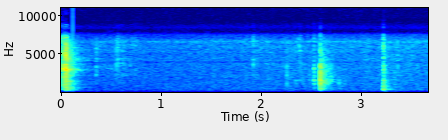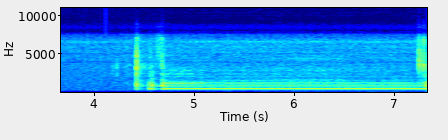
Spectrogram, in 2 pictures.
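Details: Disney Channel Mickey Mouse novelty telephone, after repair, line cord moved to a live line: quiet line with a few clicks, then a steady even dial tone for about three seconds before dialing a time-and-temperature number; line works normally.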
